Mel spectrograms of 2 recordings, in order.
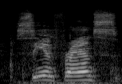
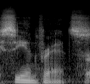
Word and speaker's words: Cianfrance: okay uh Derek I've been told your last name is uh Sean France but I don't I don't trust myself so why don't you go ahead and pronounce it officially so we get it right yes Derek seean France perfect okay very good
